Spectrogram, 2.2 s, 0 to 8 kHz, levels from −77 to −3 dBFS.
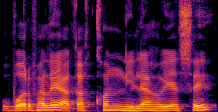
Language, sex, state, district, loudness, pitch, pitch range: Assamese, male, Assam, Kamrup Metropolitan, -15 LUFS, 140 Hz, 135-150 Hz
